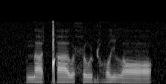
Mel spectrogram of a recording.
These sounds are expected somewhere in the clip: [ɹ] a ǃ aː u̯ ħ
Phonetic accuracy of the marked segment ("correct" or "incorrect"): incorrect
